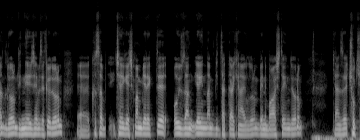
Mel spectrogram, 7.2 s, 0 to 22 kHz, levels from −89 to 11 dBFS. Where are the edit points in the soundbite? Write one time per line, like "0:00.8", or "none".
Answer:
0:00.9
0:02.1
0:04.4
